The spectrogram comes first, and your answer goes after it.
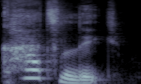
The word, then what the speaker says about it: Catholic: Okay, now the word Catholic, right, we have the k and the ah sound, so it is stressed on the first syllable.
